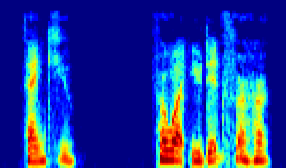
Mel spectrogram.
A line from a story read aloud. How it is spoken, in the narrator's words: she said, her voice breaking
